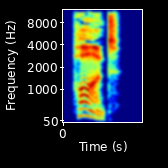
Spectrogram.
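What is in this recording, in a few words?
"haunt", American English, male; everyone-can-use-english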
